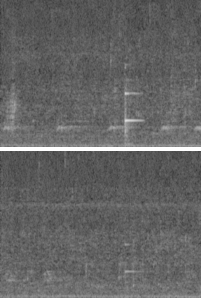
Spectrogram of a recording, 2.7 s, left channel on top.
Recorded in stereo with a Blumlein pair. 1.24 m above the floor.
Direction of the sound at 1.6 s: 50° left.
